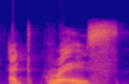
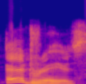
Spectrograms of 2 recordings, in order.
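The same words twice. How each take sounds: First: অ্যাড্রেস said slowly with the stress on the first syllable, American style; drawn-out অ্যাড্রেস, stressing AD; American address. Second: অ্যাড্রেস with the stress on the second syllable, British style; British address. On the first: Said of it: "অ্যাড্রেস শব্দের উচ্চারণ আমেরিকানরা বলে কি". (American উচ্চারণে ধীরে অ্যাড্রেস) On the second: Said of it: "ব্রিটিশরা বলে কি". (ব্রিটিশ উচ্চারণে অ্যাড্রেস) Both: Shown as a demonstration.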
